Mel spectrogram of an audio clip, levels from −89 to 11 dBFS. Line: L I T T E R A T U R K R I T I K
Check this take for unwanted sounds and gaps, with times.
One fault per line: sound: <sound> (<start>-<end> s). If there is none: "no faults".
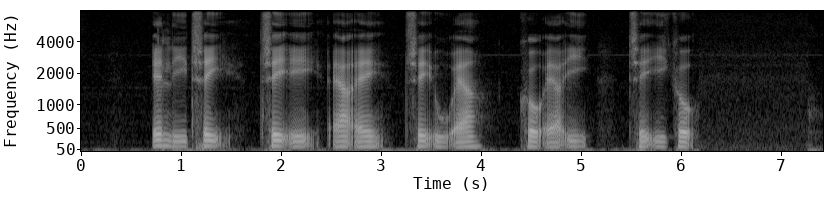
no faults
